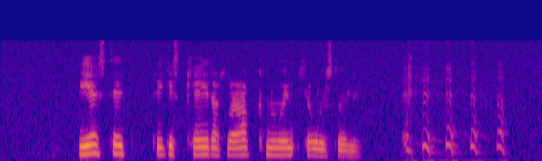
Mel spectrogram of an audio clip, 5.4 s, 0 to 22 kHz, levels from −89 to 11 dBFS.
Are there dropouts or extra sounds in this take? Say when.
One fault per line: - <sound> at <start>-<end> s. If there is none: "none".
- laugh at 4.0-5.1 s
